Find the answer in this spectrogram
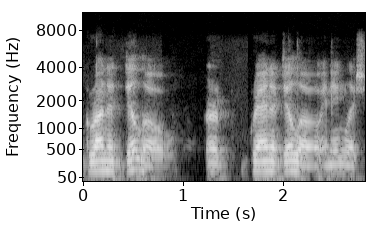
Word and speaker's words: granadillo: Because in English we don't pronounce the two L's as the Y in Spanish. So people will probably say granadillo, which is really Ah, funny. yeah, like el.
